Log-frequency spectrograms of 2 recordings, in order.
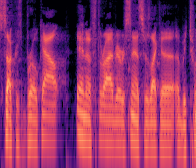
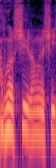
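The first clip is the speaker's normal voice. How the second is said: put-on wheezing excitement, breathless and eager, pitched higher; 5 semitones higher than usual. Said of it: "I'm wheezing still".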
